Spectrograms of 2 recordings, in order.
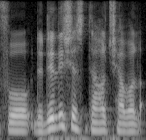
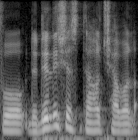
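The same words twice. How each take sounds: First: It is read in an English accent. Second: It is read in an English accent.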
